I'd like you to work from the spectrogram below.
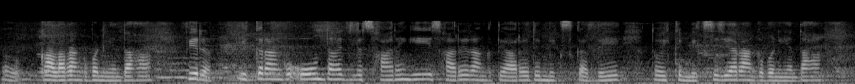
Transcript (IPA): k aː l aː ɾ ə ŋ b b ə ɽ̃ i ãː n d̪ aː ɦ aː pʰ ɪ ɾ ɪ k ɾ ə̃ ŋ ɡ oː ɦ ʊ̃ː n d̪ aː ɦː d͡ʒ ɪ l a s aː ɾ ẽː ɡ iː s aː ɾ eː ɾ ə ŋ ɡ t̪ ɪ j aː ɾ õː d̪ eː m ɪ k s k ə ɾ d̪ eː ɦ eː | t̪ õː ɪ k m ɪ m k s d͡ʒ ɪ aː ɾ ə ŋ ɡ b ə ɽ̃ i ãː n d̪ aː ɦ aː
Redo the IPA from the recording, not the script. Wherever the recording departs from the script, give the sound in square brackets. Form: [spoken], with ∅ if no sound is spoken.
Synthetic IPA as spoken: k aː l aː ɾ ə ŋ [ɡ] b ə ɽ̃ i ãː n d̪ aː ɦ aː pʰ ɪ ɾ ɪ k ɾ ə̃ ŋ ɡ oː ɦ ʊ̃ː n d̪ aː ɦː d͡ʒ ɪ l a s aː ɾ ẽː ɡ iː s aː ɾ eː ɾ ə ŋ ɡ t̪ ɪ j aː ɾ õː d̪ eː m ɪ k s k ə ɾ d̪ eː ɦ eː | t̪ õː ɪ k m ɪ [∅] k s d͡ʒ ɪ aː ɾ ə ŋ ɡ b ə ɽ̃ i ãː n d̪ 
